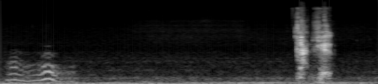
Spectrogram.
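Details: Young female Maltese puppy, seven weeks old, gives two quick high yaps near the end, after a woman's cooing voice at the start; steady low background rumble.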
